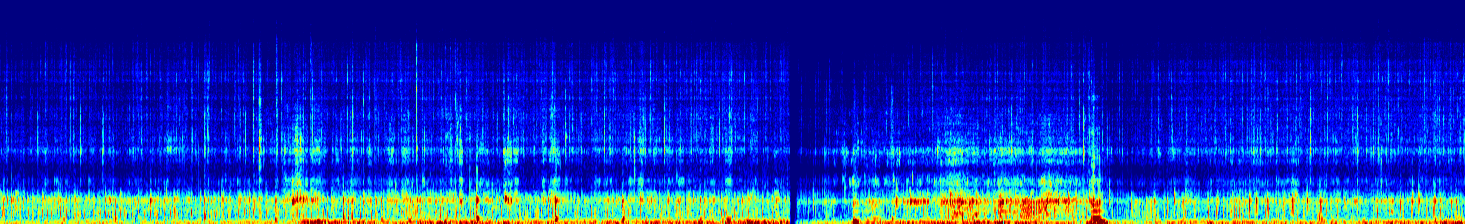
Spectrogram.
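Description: Muffled underwater sound picked up by a submerged camera on a coral reef: a steady low hum and rumble of water with many scattered clicks and knocks. It drops out briefly about halfway through, and a louder swirling stretch a few seconds later ends in a knock.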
